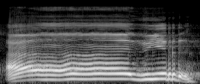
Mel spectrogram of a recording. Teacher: ro ini ro yang sebelumnya ada kasrah maka dibaca tipis atau tarqq caranya yaitu bibir kita dikebawahkan Anir tipis tipiskan ya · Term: tipis atau tarqiq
